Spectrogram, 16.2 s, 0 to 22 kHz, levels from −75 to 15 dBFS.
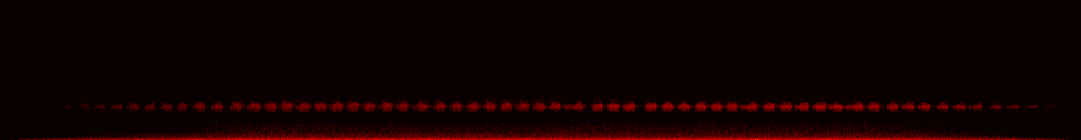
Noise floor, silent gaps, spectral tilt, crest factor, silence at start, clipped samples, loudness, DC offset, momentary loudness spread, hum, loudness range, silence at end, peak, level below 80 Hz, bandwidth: -67 dBFS; none; -5 dB/octave; 20 dB; 0.3 s; under 0.1%; -49 LUFS; under 0.1%; 12 LU; none; 4 LU; 0.1 s; -28 dBFS; -50 dBFS; 15 kHz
